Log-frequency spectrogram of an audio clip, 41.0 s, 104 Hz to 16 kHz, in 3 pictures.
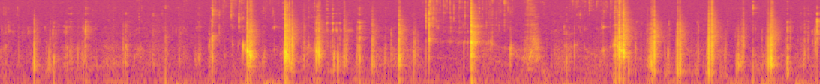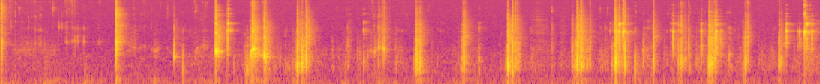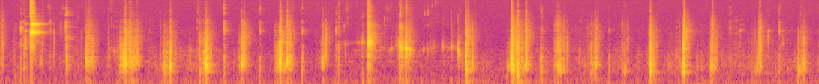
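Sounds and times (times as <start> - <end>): person chewing crunchy food: 0.0 - 40.9.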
